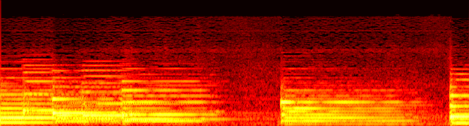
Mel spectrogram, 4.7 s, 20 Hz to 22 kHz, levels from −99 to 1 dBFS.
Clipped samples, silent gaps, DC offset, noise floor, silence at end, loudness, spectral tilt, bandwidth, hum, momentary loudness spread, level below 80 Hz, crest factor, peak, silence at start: under 0.1%; none; under 0.1%; -47 dBFS; 0 s; -19 LUFS; -10.5 dB/octave; 4.6 kHz; none; 17 LU; -58 dBFS; 16 dB; -2 dBFS; 0 s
